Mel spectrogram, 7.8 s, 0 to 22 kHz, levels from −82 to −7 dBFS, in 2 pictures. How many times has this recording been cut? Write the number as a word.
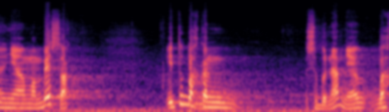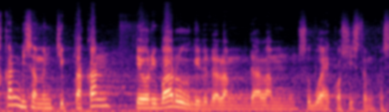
zero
